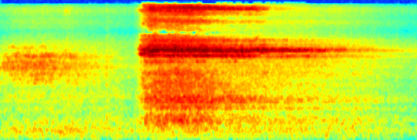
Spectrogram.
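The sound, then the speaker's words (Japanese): A slow, deep breath, drawn in through the nose and let out through the mouth, is heard as one soft, airy hiss. It starts abruptly after a quiet stretch and eases off gradually, with no talk. “それでは一回大きく鼻から吸って口から吐きながら火に感謝します。”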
